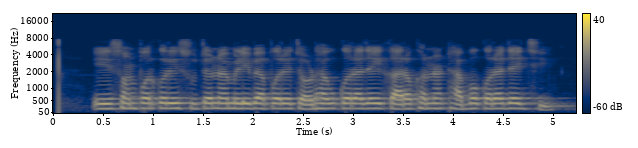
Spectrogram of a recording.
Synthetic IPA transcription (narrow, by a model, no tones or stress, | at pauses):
esɔmpɔɾkɔɾesut͡ʃɔnamiɭibapɔɾet͡ʃɔɽ̤awkɔɾad͡ʒajkaɾɔkʰɔɾnaʈʰabɔkɔɾad͡ʒajt͡ʃʰi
